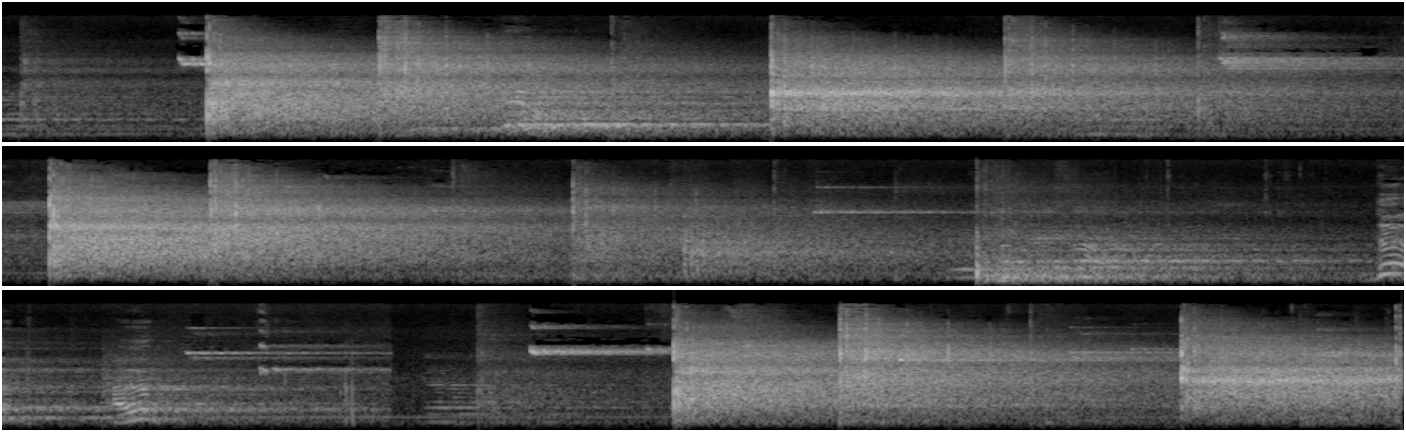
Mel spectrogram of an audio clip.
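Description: A hard ball smacks against a wall and bats, echoing loudly around a large hall.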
